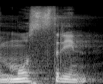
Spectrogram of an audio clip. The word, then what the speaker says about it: মসৃণ: মসৃণকে এরকম, এটা কিন্তু এইভাবে না, এটা হবে কি মসৃণ। এটা কিভাবে উচ্চারণ হবে? মসৃণ, এটা কিন্তু এইভাবে উচ্চারণ হবে, এই যে মসৃণ, ঠিক সেইভাবেই তোমাকে লিখতে হবে।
